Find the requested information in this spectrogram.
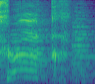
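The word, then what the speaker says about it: X'rek: X apostrophe is pronounced like she or she. It's Shrek!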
